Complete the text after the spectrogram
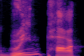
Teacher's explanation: तो यहाँ पे आप देखते हैं एन एंस, ओके, तो N from the end of the word changes to M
